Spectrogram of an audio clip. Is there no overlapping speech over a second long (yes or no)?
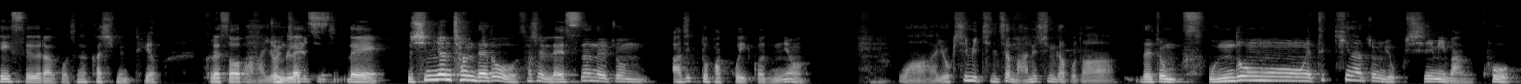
no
